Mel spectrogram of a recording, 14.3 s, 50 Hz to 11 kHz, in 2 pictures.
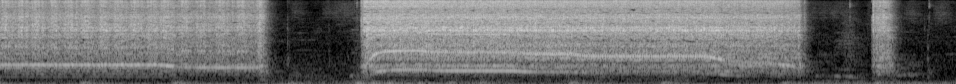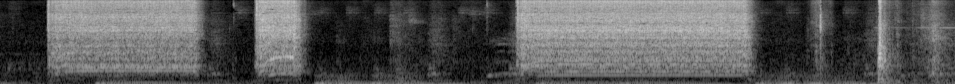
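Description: Snap-on CT725 cordless 1/4-inch-drive impact wrench spun free with no load in about five trigger pulls: a steady motor whine, its pitch falling as it winds down, with short pauses between runs.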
